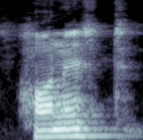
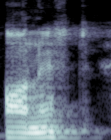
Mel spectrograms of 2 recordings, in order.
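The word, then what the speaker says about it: honest: हॉनेस्ट, इसको हॉनेस्ट नहीं बल्कि क्या बोलते हैं, ऑनेस्ट, यानी एच क्या है, साइलेंट होता है।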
